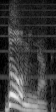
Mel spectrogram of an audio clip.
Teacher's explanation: en domina como la y es breve el acento acá en la anterior en la antepenúltima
